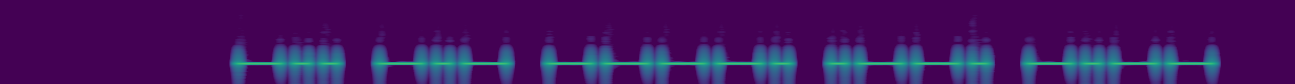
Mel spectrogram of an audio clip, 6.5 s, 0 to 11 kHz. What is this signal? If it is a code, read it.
Morse code, heard as a keyed tone, about 17 wpm, 700 Hz. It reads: DK9PY
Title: Call Signs Repeated 2x - 17wpm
